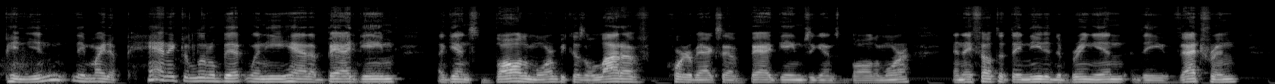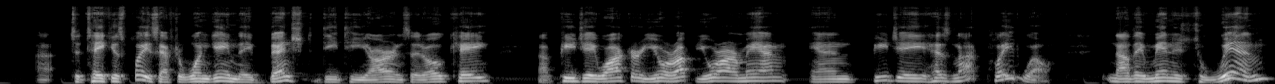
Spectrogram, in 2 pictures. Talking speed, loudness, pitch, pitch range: 165 wpm, -23 LUFS, 125 Hz, 115-145 Hz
